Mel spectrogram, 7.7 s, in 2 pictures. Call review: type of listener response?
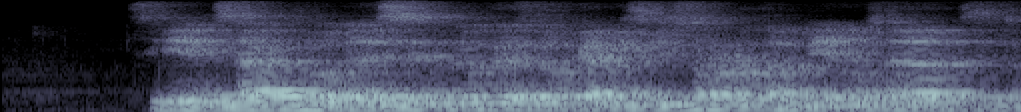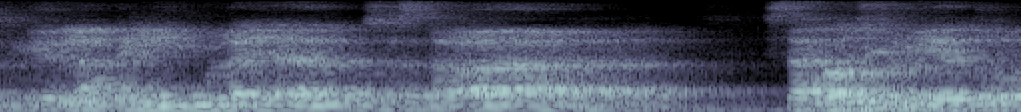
listening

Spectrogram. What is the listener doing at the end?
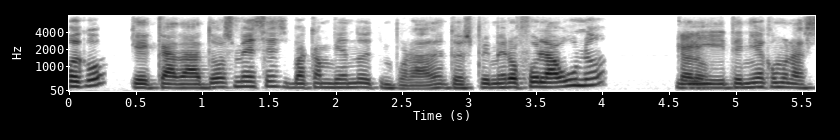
listening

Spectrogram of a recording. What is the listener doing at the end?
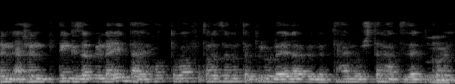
taking over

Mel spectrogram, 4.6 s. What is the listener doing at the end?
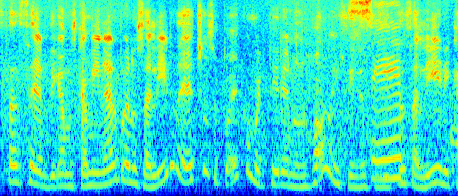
taking over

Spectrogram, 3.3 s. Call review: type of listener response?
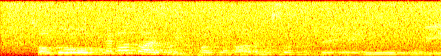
listening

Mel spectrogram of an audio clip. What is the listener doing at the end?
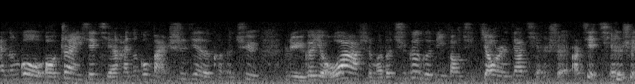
listening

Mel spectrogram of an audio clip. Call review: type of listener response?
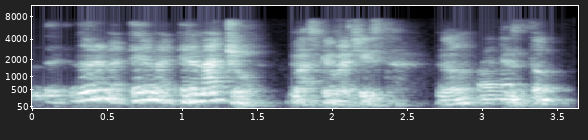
listening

